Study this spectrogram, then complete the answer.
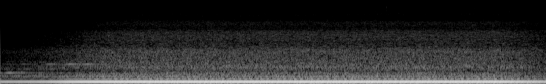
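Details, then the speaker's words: Attic fan after its motor was replaced to cure a loud noise: a steady, low electric hum, clean and smooth with no rattle or scrape. Normal running. "这回声音听着就不错，就是挺干净的，没有什么杂音。"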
